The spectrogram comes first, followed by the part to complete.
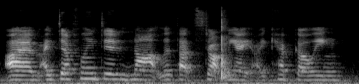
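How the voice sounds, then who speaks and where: A woman's voice: mid-range voice, fairly even intonation, moderate pace, noisy background. A woman in her thirties from El Paso, Texas, telling her life story as a podcast guest in an earnest way, with many ums and you-knows. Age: 30s. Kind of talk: casual personal story on a podcast.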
